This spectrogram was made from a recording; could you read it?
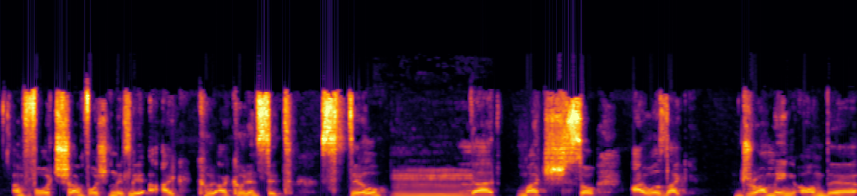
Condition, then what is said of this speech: Stuttering. And during the years, it has become better, but I'm still scared, you know, mm-hmm.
